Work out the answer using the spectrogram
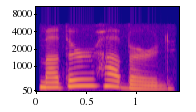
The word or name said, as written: Mother Hubbard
